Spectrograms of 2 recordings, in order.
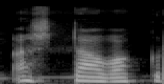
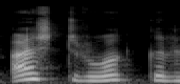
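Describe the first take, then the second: First: अष्टावक्र with long aa after ṣṭ; corrected long vowel. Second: अष्टवक्र with short a after ṣṭ; wrong short vowel. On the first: Teacher correcting a spelling, अष्टावक्र with long middle aa. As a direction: draw out the ṭaa in अष्टावक्र. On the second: Teacher showing students the error, अष्टवक्र with short middle a. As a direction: say अष्टवक्र without the long aa. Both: Shown as a demonstration. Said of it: "नहीं अष्टावक्र हो जाएगा".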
